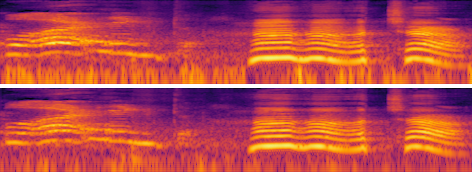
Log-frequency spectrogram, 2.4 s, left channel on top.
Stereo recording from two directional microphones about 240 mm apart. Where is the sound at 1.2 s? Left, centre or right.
Centre.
